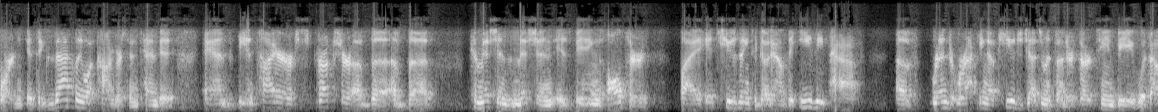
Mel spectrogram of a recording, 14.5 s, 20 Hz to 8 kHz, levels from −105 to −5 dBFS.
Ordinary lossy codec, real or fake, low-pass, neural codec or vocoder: AAC, 48 kbps; fake; 7.2 kHz; vocoder, 44.1 kHz, 80 mel bands, Vocos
